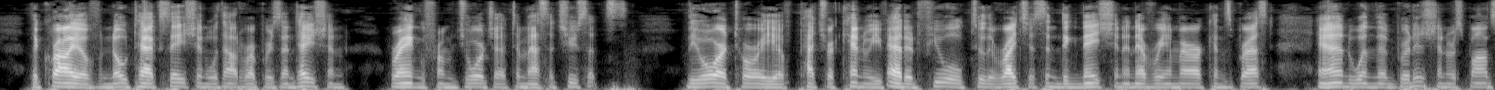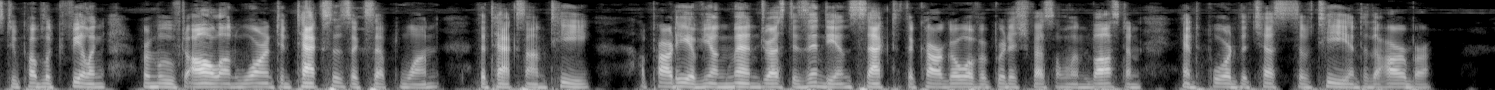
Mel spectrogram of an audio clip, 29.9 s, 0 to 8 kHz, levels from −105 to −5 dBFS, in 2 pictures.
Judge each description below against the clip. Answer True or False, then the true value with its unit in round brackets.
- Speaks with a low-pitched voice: True (115 Hz)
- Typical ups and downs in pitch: False (2.2 semitones)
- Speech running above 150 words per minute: False (145 wpm)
